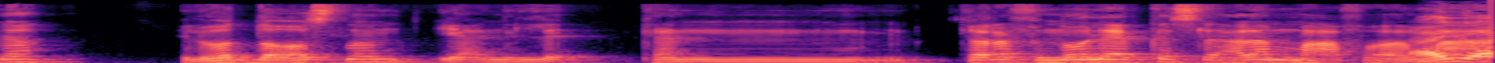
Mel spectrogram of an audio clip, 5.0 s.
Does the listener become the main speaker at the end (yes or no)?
yes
